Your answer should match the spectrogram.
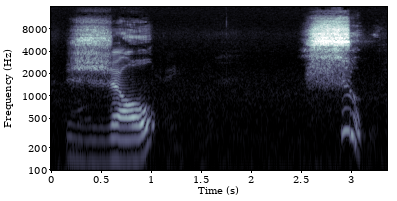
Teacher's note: zhou is second tone, second tone, and shu is fourth tone, like you're mad.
